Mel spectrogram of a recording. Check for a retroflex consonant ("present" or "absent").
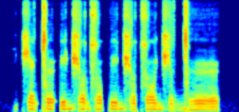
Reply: absent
